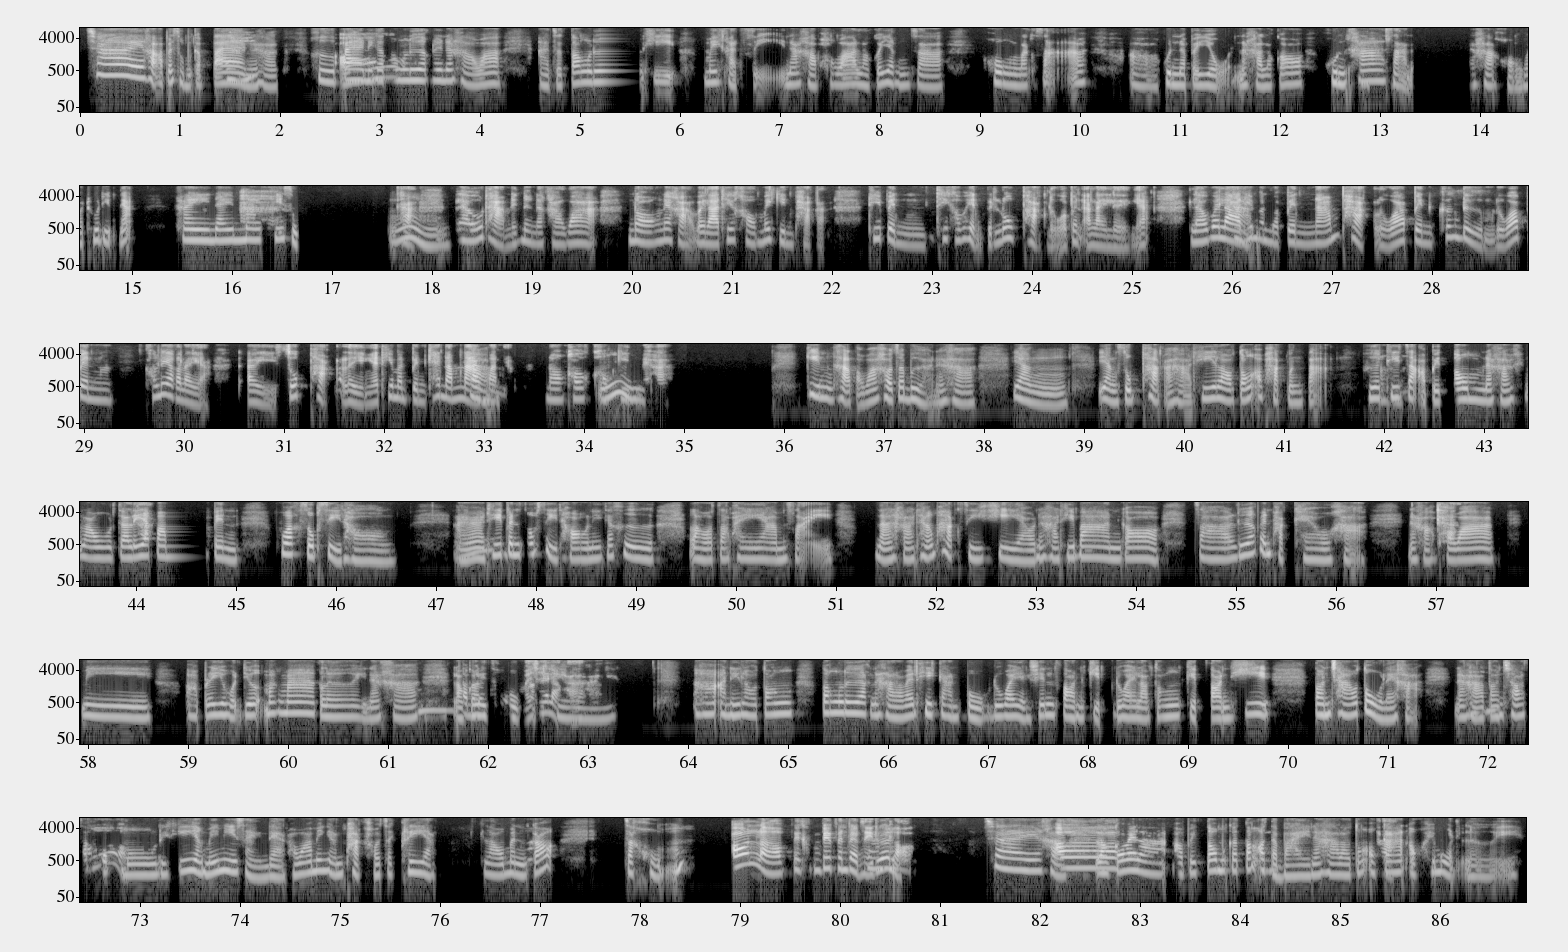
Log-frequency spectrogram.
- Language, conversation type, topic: Thai, podcast, ควรแนะนำอย่างไรให้เด็กๆ ยอมกินผักมากขึ้น?
- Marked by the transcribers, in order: distorted speech; mechanical hum; "วิธี" said as "แวะธี"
